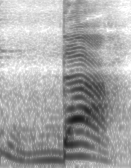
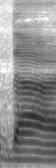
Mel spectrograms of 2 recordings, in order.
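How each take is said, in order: First: The word is strong, said with more force. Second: The word is weak, merging with the previous word. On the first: "Olha como esse dá é pronunciado com mais força" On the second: "esse da quase que se junta com a palavra mãe"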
